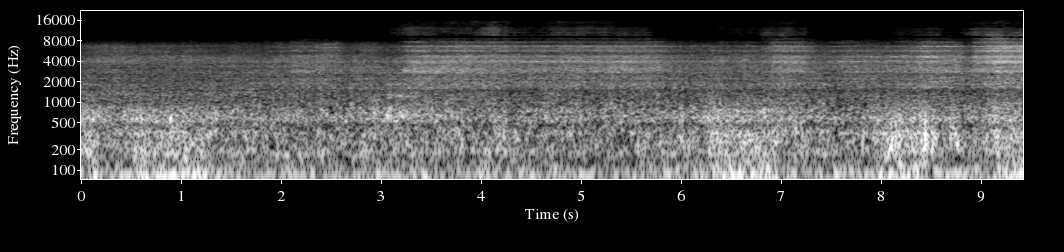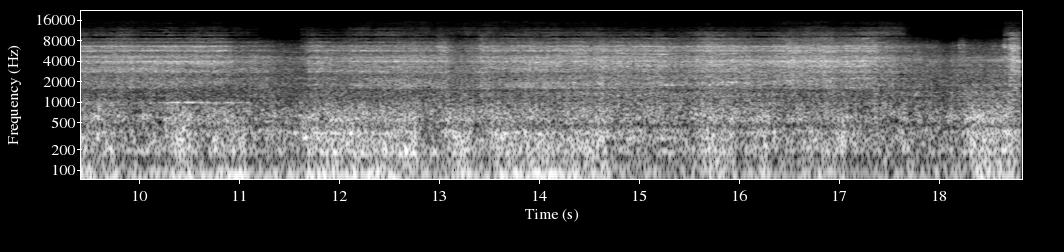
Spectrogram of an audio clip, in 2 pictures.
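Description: BNSF freight train's covered hopper and tank cars rolling past on a curve, steel wheels on the rails. A high squeal from the wheel flanges grinding on the curved track comes in about three seconds in and carries on.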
